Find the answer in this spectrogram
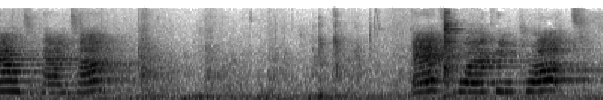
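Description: A high-pitched young child's voice making short, wordless sing-song calls, a group in the first second and another about four seconds in. Faint hoofbeats of a horse on the arena surface come between them.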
